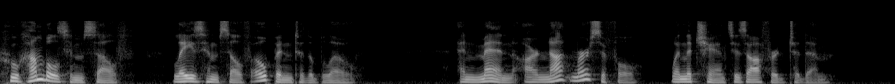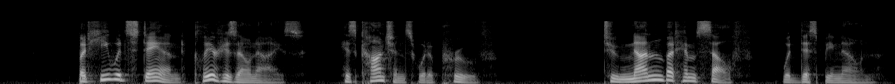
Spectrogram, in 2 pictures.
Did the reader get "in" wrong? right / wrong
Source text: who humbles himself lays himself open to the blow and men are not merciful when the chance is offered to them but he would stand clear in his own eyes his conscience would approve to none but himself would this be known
wrong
